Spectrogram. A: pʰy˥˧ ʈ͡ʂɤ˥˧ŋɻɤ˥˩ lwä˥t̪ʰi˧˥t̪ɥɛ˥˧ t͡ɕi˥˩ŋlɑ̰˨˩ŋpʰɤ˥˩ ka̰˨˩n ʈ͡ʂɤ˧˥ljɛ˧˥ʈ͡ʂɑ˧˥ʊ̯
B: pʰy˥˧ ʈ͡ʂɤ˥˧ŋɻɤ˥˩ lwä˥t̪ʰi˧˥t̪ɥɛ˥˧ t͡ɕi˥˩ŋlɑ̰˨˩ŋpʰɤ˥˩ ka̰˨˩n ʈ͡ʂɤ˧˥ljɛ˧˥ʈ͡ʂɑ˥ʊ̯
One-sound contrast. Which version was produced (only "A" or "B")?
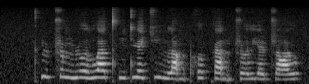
A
